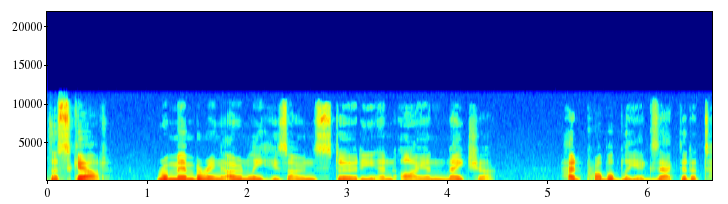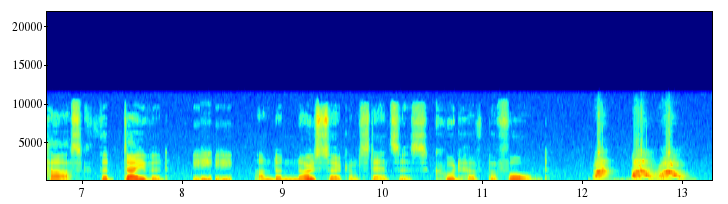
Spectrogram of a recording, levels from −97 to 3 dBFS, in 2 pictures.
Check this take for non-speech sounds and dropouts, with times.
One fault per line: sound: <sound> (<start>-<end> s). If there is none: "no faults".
sound: laugh (8.1-8.5 s)
sound: bark (12.1-13.2 s)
